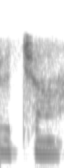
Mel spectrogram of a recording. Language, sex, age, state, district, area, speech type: Hindi, female, 18-30, Madhya Pradesh, Betul, rural, conversation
